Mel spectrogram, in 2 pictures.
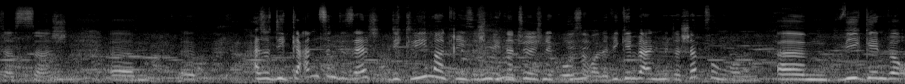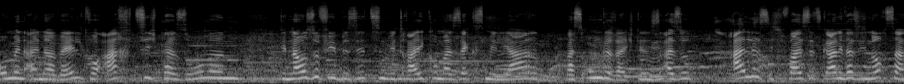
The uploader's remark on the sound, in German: Auf dem Evangelischen Kirchentag 2015. Evangelischer Kirchentag Stuttgart 2015.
